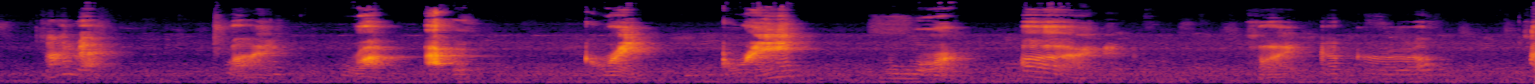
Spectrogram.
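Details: African grey parrot, very chatty, uttering a run of speech-like phrases and squawky syllables in short bursts about a second apart, with a woman's voice nearby.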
